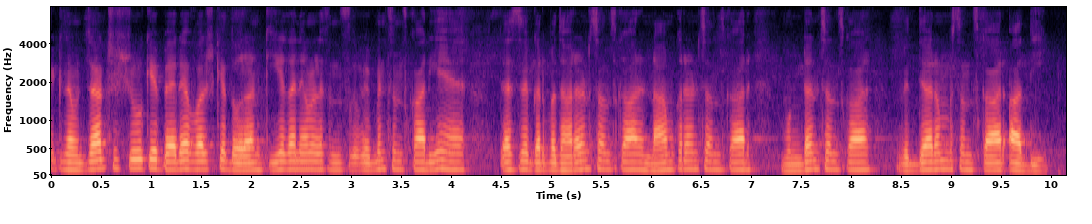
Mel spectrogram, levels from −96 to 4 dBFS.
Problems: constant background noise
